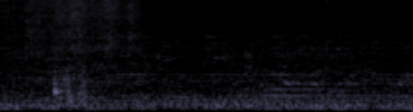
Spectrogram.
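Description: Fresh herbs rustle as hands sort them.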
